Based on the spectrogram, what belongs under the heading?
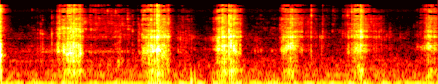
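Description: Close-up chewing of crunchy fried snack sticks: six crunches, a little over one a second, over a steady low hum.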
